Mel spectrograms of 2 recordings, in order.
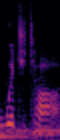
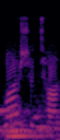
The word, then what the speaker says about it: Ouachita: university back in texas everybody pronounces it wichita but really it's ouachita washington washington how would you pronounce it it's washita baptist university get it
